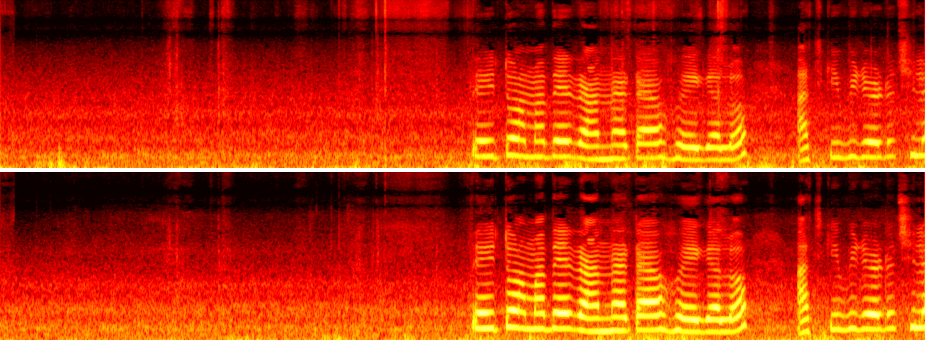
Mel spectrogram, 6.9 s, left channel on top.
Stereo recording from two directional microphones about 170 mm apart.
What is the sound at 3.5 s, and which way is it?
Speech, 20° right (ahead or behind).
